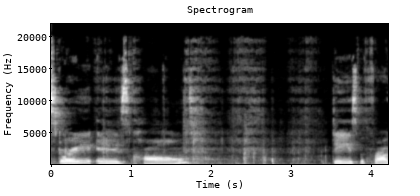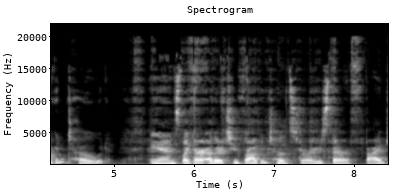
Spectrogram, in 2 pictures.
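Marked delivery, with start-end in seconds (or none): none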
